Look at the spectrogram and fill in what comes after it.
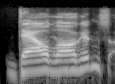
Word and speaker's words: Dowell Loggins: Dowell Loggins, also a Patton Oswalt impersonator.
